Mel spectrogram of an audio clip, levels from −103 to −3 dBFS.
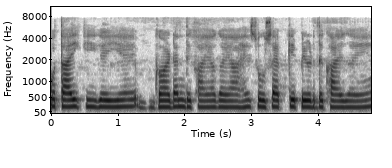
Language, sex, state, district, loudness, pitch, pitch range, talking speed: Hindi, female, Chhattisgarh, Bilaspur, -17 LUFS, 205 Hz, 200-210 Hz, 175 wpm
